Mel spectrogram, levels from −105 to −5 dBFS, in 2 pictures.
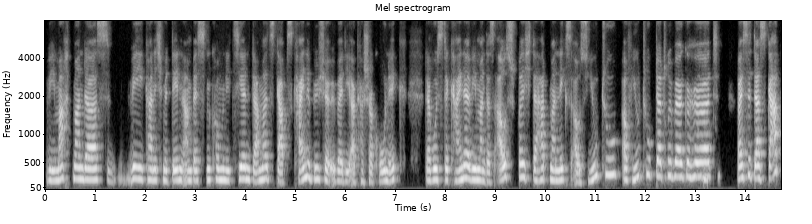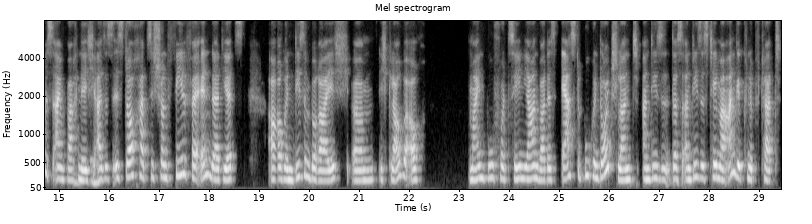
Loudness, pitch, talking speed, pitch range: -19 LUFS, 205 Hz, 165 wpm, 190-230 Hz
